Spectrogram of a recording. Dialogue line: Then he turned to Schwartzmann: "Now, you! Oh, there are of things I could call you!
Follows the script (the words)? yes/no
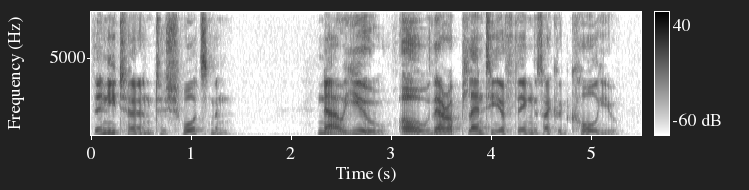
no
